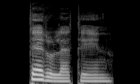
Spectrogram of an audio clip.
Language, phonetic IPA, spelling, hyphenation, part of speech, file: Hungarian, [ˈtɛrylɛteːn], területén, te‧rü‧le‧tén, noun, Hu-területén.ogg
- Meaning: superessive singular of területe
